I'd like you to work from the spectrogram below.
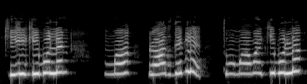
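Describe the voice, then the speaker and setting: An indignant young wife in a cartoon who complains shrilly to her father, as a woman puts her on. Her voice is very high and rushed. The sound is dry. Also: little pitch movement, no room sound. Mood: upset. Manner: whiny, indignant.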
